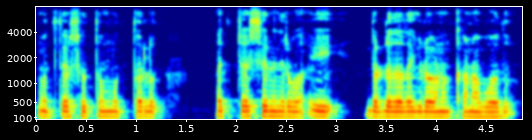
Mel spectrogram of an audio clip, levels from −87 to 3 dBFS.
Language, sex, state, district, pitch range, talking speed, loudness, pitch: Kannada, male, Karnataka, Koppal, 125-135 Hz, 100 wpm, -17 LUFS, 130 Hz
